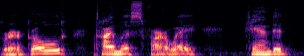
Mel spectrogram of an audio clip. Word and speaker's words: Candid: Gold, Timeless, Far Away, Candid. I always wanted to call it Candide because that's how my mom pronounced it.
